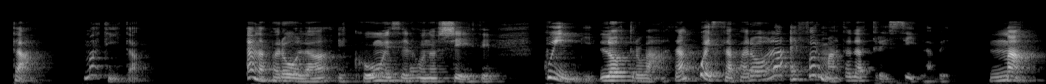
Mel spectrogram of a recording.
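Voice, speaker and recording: A woman teaching young children online, slowly and patiently sounding out letters and syllables. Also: fairly low pitch, pushed and bright. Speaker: primary school teacher. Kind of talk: remote lesson for young children. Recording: echoey room, dull lo-fi sound.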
